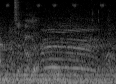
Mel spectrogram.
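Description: A person's voice holding one high-pitched vowel for about a second, drooping slightly at the end, like a drawn-out "oooh".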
